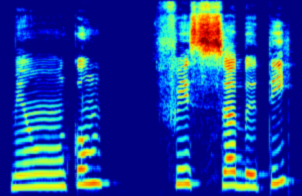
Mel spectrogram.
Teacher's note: نون ساکن ہے، اس کے بعد حروف اخفا میں سے کاف ہے تو اخفا کریں گے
